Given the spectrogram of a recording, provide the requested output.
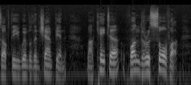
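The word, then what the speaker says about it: Markéta Vondroušová: of The Wimbledon champion malkata van derussova is the correct way let me just say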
